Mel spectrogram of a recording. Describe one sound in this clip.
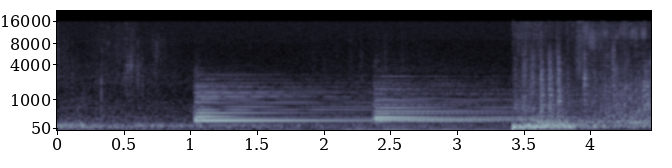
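Piano notes ring out and slowly fade.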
